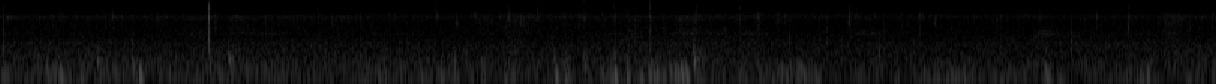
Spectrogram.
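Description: Faint wing noise of a small flock of tumbler pigeons flying low overhead, with scattered sharp clicks, the clearest about a second and a half in.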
